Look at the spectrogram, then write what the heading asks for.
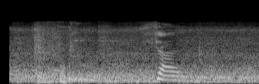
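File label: "shu1cai4", Mandarin Chinese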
